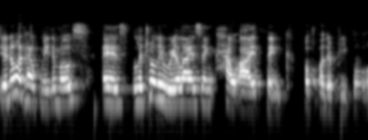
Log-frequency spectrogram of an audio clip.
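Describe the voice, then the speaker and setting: At a moderate pace, a woman with a German accent talks at a fairly high pitch with ordinary pitch variation. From Switzerland. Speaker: mindset coach. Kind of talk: interview.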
